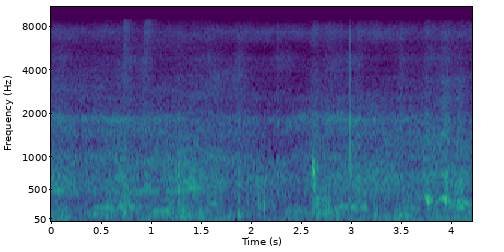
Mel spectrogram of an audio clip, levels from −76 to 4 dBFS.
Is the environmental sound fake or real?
fake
